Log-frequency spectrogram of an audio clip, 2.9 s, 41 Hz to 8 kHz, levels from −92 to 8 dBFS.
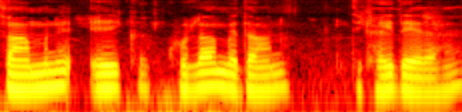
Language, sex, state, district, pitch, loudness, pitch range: Hindi, male, Chandigarh, Chandigarh, 120 Hz, -18 LUFS, 115-125 Hz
